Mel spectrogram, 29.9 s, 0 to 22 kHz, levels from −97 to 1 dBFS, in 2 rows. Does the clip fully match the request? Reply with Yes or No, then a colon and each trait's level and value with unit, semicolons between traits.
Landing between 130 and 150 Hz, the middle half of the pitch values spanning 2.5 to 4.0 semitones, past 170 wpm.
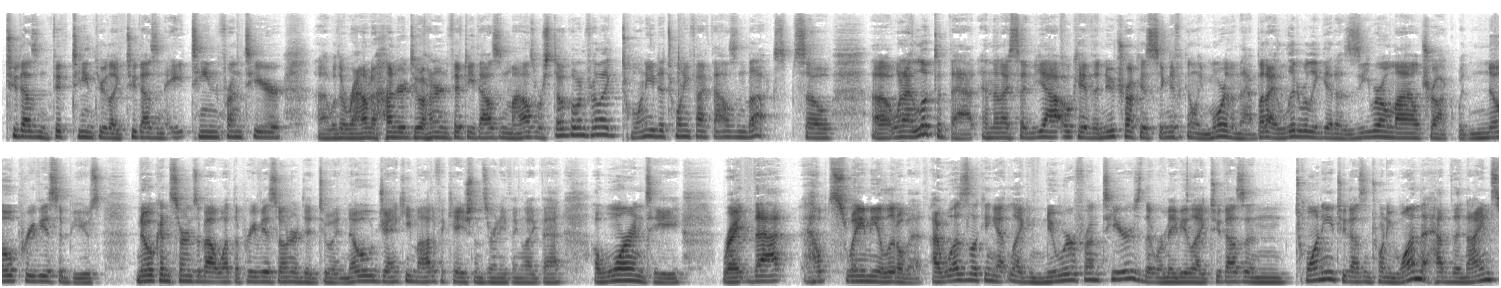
Yes: medium, 140 Hz; average, 3.6 semitones; average, 200 wpm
